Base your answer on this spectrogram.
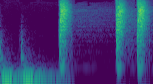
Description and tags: Roots onedrop Jungle Reggae Rasta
